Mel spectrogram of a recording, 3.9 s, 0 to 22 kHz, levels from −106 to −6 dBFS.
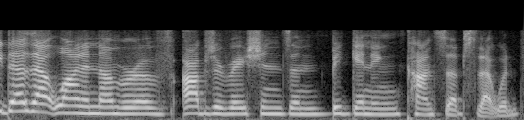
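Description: No faults are present: the speech comes through G.722 wideband telephone coding at 56 kbit/s, with nothing above 7.7 kHz and only the light coding texture that this rate leaves in the signal.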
